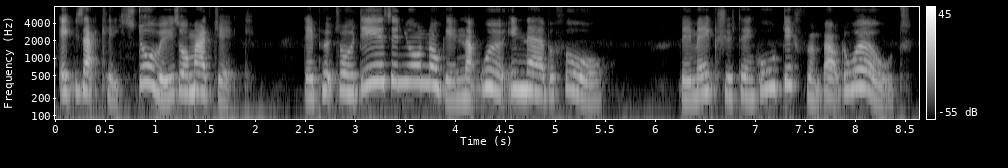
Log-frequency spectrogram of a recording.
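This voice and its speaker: A woman voicing Grunt, a grumpy, bossy male creaker creature who barks in broken grammar. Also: high voice, lively intonation, normal speed, a little mellow, voice pushed up.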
